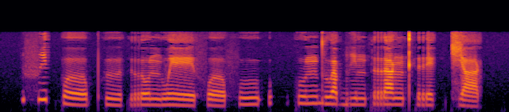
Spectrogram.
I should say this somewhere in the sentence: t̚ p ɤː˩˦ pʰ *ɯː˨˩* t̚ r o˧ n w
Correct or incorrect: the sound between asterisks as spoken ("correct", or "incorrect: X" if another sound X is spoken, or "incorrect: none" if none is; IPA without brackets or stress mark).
correct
